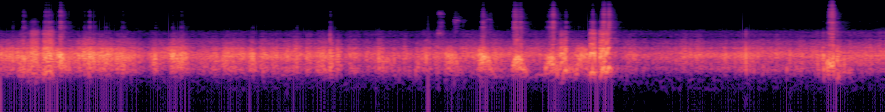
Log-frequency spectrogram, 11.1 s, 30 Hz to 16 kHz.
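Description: Rapid, whooshing fetal heartbeat through a Doppler, with scratchy probe noise, at 16 weeks in a twin pregnancy.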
